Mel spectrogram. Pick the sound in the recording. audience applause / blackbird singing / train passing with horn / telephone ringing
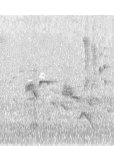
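blackbird singing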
